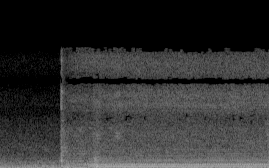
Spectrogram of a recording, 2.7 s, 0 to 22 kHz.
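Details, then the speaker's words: Turbo LS swap, two fuel pumps now switched through relays by the LS PCM: key on brings a steady mid-pitched electric hum that shuts off after a brief prime (intended about 3 seconds); normal pump prime. "and if you listen you can hear now with the PCM control in the pumps should just turn on for 3 seconds when the keys"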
